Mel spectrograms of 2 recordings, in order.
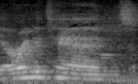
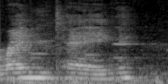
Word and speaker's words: orangutan: Okay, and officially it's orangutan, O-R-A-N-G-U-T-A-N, or it could be spelled Tang. – Which was it pronounced? – Let's see, orangutan, also spelled orangutan, orangutan, or orangutang. It can be both ways.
